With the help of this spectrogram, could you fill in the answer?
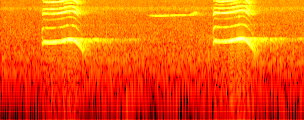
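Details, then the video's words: Koel delivering its pleasant song as two loud, full whistled notes about two seconds apart, each rising a little and then falling abruptly, with a thin high tone in between and little background noise. "SWEET VOICE OF THE KOEL"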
